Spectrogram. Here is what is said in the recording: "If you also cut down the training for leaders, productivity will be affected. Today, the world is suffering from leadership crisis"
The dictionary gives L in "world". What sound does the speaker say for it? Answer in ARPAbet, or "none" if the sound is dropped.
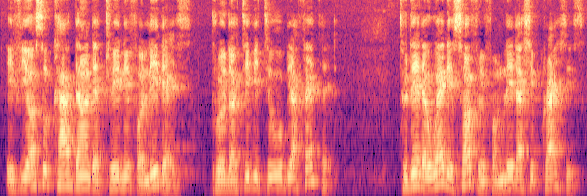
none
